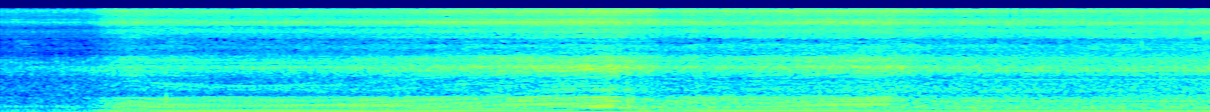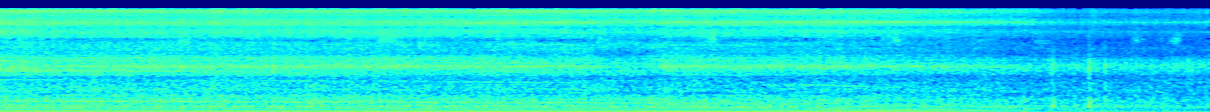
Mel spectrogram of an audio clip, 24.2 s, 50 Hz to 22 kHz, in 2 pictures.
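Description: BMW R1200 RT's flat-twin engine pulling away and accelerating, its note climbing and dropping back at gear changes, then running steadily at cruising speed before the throttle closes and it falls away near the end.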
